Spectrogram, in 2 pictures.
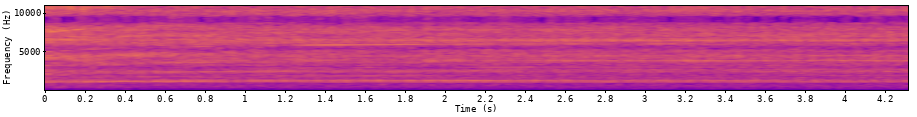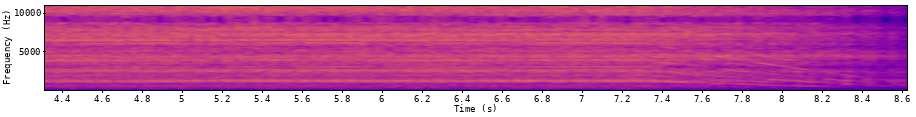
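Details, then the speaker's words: Titan TTB290SDR belt sander after replacing the carbon brushes, belt fitted: steady high motor whine with even belt hiss, not grainy, no blue smoke, winding down smoothly; running healthy. "Sweet, we've got a belt. Doesn't sound bad. Doesn't sound grainy or anything like that."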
